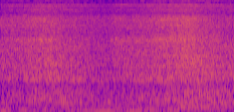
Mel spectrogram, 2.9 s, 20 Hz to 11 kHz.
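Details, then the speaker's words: Mitsubishi 4D56 diesel after clearing P1275 for hard start and knocking; coolant 83°, fuel pressure matching target. Smooth normal idle, steady low rumble, no vibration or rattle. "بفضل الله عز وجل يا احباني صوت المحرك كثير ناعم وعادي وما في اي اهتزازات او اي رج"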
